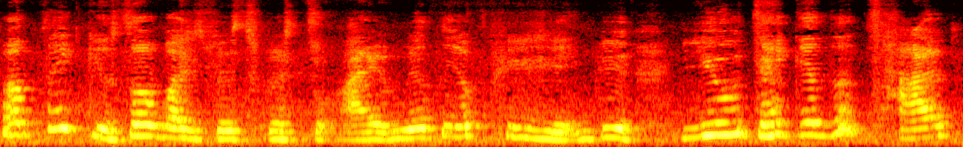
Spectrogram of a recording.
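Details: Adult woman stroke survivor whose speech is affected by her stroke; post-stroke speech impairment.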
